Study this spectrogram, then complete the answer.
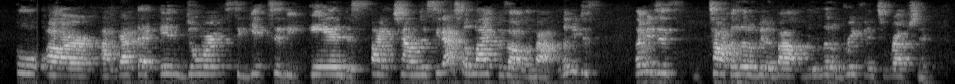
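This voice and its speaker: An animated woman with a Southern US accent, high in pitch, at a fairly quick pace. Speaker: online marketing trainer. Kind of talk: live webinar training. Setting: live stream from home office.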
